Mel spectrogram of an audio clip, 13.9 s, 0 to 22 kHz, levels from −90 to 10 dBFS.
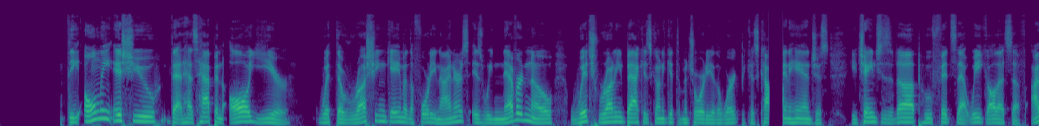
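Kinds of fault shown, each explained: Digital broadcast dropout: the receiver stops getting usable frames and mutes. After "of the work because" the speech cuts from 10.25 to 10.45 s, about 0.2 s, then resumes at "just he changes it". The waveform and spectrogram show a clean blank gap, with nothing sent during it recovered.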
